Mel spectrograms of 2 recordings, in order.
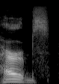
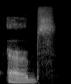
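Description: First: "herbs" with a breathed H at the start; herbs with H sounded. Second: "herbs" said without its H, as URBS; herbs with silent H. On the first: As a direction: say "herbs" as HURBS. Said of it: "playing around with the pronunciation". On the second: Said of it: "the pronunciation of herbs". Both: Shown as a demonstration.

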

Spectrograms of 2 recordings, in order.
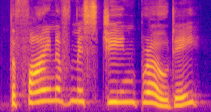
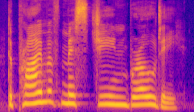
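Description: First: "Fine" said in place of "Prime", a puzzled high question; husband mishearing "Fine" with a rising question; misheard Fine. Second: Said in the usual way. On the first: Retold or imitated. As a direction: ask back "The Fine" with a rising tune.

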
